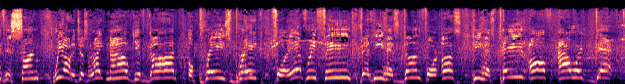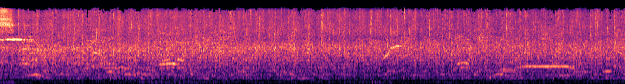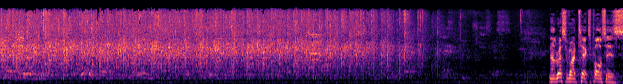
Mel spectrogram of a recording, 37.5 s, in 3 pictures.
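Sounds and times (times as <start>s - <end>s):
speech: 0.0s - 12.8s, 36.0s - 37.4s
audience clapping: 0.0s - 34.4s.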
